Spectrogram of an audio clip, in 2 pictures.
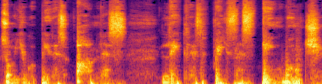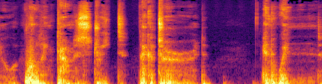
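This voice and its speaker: The voice is a put-on character voice, raspy in texture. It moves at a fairly slow pace. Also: man, very deep, low pitch for a man. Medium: dub. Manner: menacing, threatening.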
